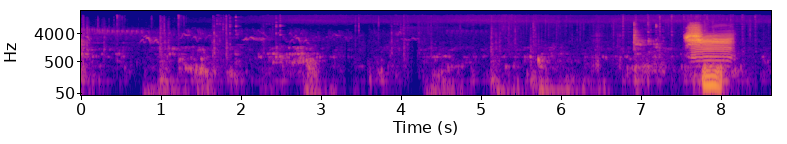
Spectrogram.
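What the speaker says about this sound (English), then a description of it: "Sheep." A single loud sheep bleat rings out near the end of a quiet stretch of scattered, faint farm and ambient sounds in the village-building game Lords and Villeins.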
